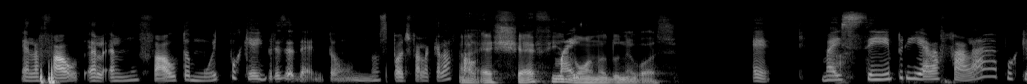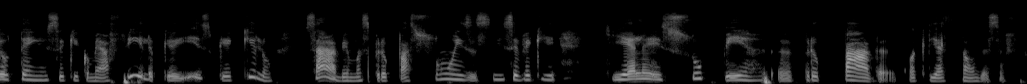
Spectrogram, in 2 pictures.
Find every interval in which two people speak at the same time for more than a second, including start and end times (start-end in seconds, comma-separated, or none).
none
